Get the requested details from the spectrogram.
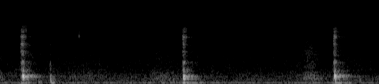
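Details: Hiccups recorded quietly late at night: three brief, sharp, voiced catches about 1.5 seconds apart, each with a short squeak.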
